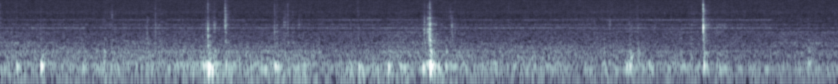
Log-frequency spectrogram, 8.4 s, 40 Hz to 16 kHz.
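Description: A handful of faint, scattered clicks and light taps from a fine Phillips screwdriver and tiny screws at the metal back plate of a Sony a5100's display panel, as the screws are being taken out. The sharpest click comes about four seconds in.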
